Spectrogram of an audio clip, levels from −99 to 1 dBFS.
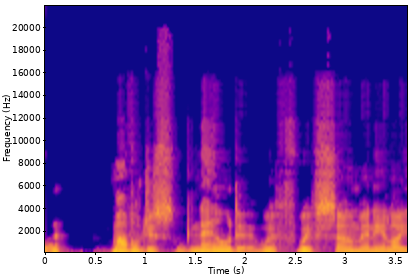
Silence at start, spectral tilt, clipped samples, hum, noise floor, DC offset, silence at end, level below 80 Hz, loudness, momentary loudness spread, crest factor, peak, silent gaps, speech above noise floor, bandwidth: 0 s; -6 dB/octave; under 0.1%; none; -50 dBFS; under 0.1%; 0 s; -48 dBFS; -22 LUFS; 7 LU; 16 dB; -6 dBFS; none; 30 dB; 15 kHz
